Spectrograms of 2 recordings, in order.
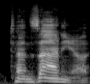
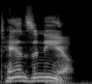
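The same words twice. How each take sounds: First: It is said with a local Tanzanian pronunciation. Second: It is said with an ordinary English pronunciation.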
